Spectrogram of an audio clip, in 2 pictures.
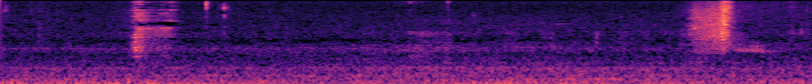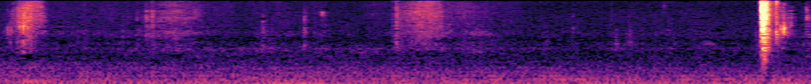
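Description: Traffic at a busy roundabout in Lagny-sur-Marne gives a steady low rumble of many engaged vehicles, with a few faint clicks and scrapes over it and no one talking.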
